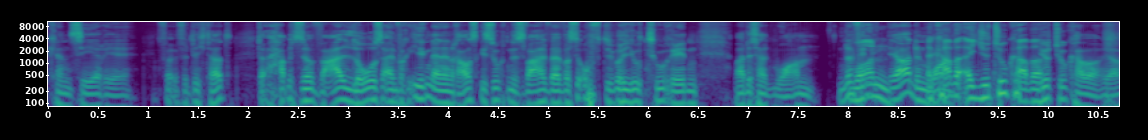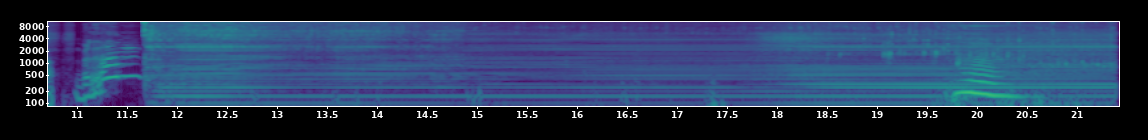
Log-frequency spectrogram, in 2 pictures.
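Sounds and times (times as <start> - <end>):
speech: 0.0 - 11.5
constant humming drone: 11.7 - 21.4
liquid pouring and splashing: 17.7 - 21.4.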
